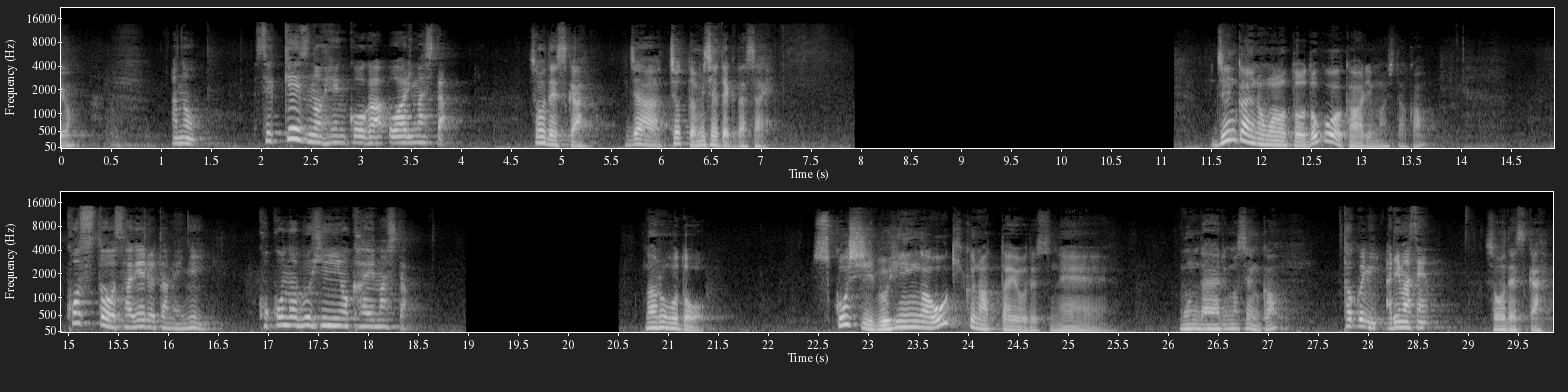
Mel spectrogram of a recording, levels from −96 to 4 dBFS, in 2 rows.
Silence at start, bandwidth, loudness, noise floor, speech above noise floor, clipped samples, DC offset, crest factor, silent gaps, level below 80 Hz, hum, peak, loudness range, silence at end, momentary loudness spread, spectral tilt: 0 s; 14 kHz; -24 LUFS; -55 dBFS; 32 dB; under 0.1%; under 0.1%; 18 dB; 7.95-11.10 s, 18.99-20.49 s; -48 dBFS; none; -6 dBFS; 6 LU; 0 s; 16 LU; -6 dB/octave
